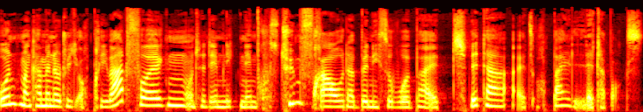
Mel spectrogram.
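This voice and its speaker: A woman's ordinary speaking voice, fairly high in pitch with ordinary pitch variation, comes through dry and close with no echo. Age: 30s. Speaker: film podcast host. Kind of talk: casual chat.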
